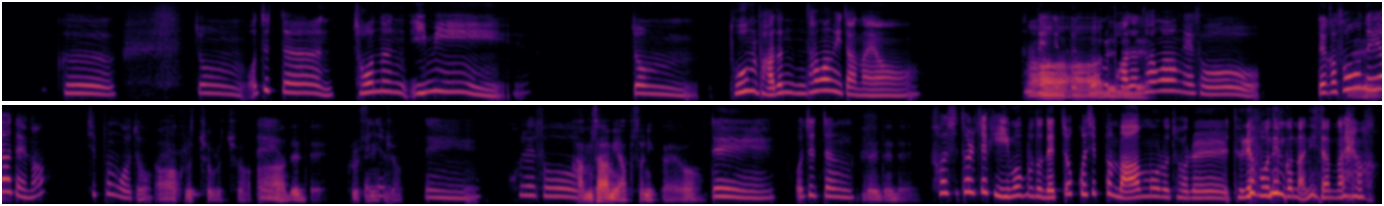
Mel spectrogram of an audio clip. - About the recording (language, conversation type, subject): Korean, advice, 함께 살던 집에서 나가야 할 때 현실적·감정적 부담을 어떻게 감당하면 좋을까요?
- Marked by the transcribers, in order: laughing while speaking: "들여보낸 건 아니잖아요"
